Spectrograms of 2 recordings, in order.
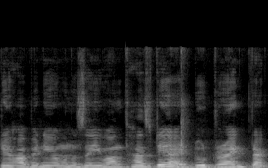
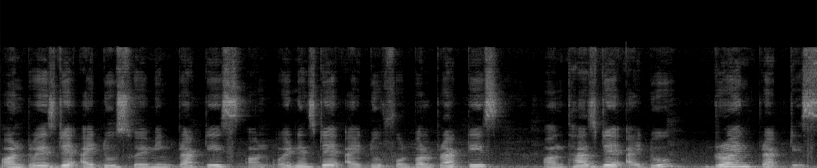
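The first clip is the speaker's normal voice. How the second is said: very slow, measured reading; slow dictation; much slower than usual. Real, not acted. Teacher repeating answers for students to write, slow dictation. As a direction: dictate each sentence slowly, pausing between phrases. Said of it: "আমি আস্তে আস্তে বলছি".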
